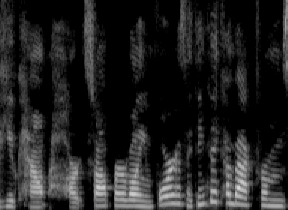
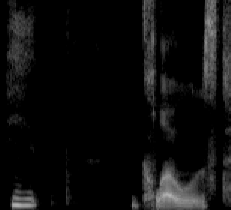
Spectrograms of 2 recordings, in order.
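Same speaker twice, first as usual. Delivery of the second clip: deep mock voice for the book; 10 semitones lower, 10 dB quieter, much slower than usual. Voicing the book's reply.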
